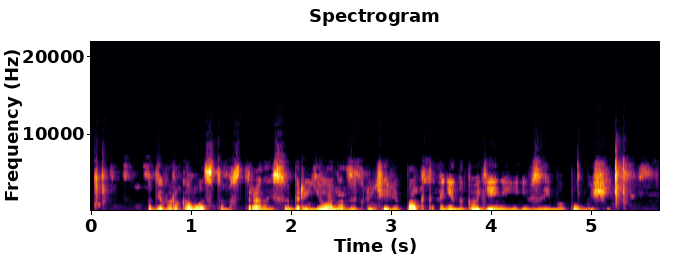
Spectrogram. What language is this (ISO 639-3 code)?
rus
